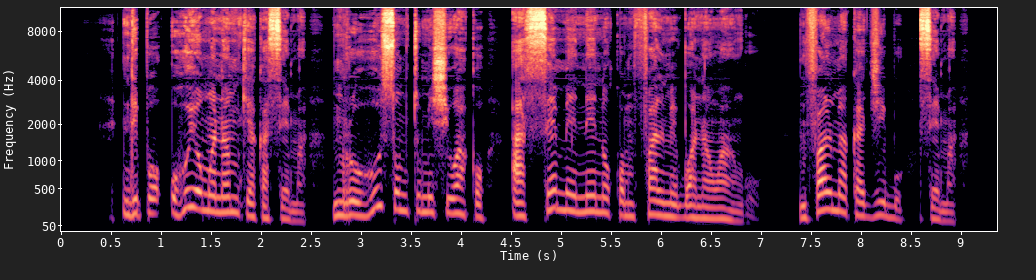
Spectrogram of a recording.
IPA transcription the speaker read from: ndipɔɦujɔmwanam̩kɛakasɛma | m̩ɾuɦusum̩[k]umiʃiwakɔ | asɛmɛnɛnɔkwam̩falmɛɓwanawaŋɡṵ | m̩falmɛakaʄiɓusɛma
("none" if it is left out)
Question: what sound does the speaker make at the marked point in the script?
t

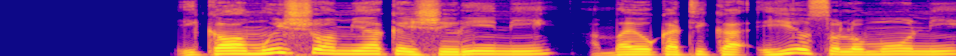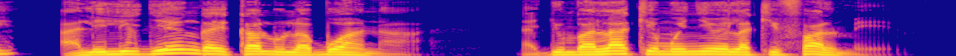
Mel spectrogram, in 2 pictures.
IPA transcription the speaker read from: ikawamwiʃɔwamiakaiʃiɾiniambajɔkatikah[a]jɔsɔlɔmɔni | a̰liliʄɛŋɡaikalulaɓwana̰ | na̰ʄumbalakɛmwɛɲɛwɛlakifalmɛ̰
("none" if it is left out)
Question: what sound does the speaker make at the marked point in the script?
i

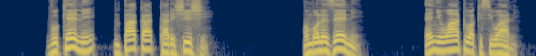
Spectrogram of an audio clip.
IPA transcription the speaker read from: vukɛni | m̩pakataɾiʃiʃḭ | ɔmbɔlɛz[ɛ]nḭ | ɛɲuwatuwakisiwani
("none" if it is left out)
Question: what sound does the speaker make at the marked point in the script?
ɛ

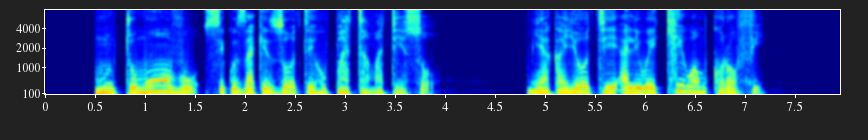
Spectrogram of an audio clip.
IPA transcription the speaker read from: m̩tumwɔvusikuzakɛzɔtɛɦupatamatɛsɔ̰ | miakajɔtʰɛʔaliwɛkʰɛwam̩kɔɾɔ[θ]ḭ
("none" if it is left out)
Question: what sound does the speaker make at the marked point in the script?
f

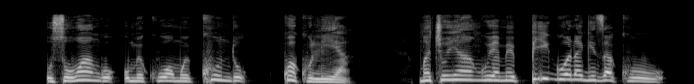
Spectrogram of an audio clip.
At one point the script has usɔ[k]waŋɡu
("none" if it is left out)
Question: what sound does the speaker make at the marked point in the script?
none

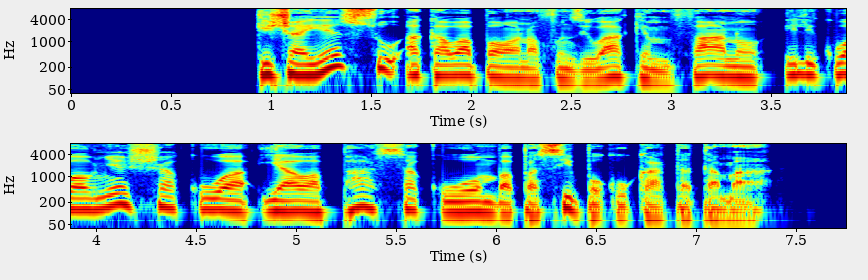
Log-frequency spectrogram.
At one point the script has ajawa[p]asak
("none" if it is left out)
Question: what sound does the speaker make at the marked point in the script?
p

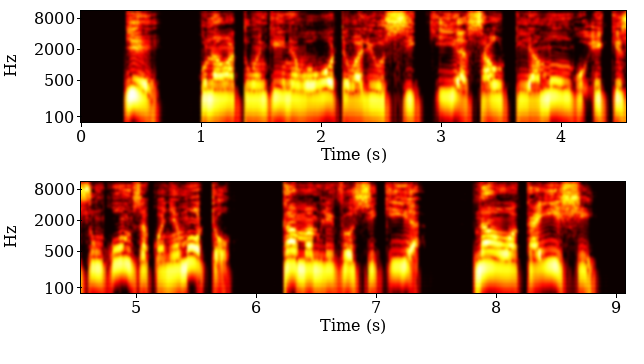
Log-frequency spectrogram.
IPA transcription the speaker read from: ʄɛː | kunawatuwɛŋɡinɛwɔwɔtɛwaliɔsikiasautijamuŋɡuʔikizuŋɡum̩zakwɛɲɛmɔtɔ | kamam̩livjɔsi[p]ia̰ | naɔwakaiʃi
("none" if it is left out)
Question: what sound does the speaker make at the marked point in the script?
k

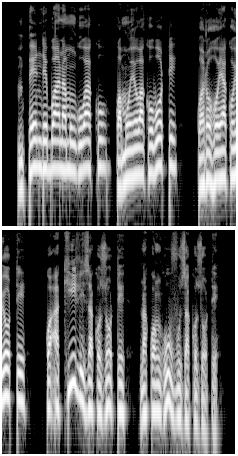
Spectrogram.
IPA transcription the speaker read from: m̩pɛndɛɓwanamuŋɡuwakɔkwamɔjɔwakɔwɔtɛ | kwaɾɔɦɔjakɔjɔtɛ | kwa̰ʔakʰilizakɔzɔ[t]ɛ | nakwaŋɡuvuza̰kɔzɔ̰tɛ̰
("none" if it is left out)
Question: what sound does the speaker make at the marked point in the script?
t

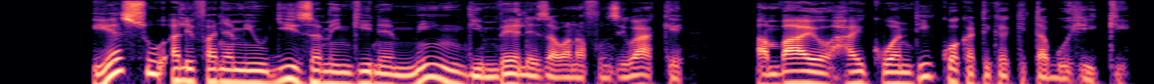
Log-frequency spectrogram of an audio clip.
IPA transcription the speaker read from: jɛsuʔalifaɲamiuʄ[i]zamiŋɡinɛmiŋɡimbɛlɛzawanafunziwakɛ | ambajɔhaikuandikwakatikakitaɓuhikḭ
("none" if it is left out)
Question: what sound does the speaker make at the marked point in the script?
i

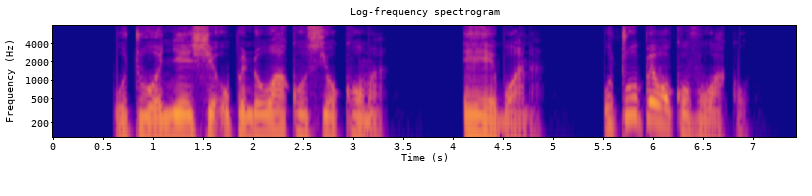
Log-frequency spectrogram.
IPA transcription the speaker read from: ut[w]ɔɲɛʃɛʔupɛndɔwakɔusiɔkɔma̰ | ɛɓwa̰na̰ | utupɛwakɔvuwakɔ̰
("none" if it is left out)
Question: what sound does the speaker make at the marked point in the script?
u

